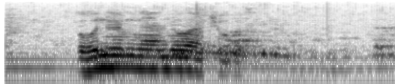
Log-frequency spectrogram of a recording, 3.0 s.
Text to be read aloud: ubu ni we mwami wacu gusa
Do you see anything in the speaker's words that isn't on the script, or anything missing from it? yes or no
no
